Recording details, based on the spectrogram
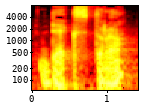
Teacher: a d would be pronounced like an n so it'd be and then the r is trilled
